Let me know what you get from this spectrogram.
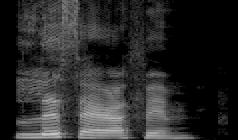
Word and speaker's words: SSERAFIM: SSERAFIM.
